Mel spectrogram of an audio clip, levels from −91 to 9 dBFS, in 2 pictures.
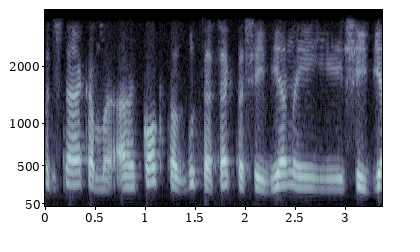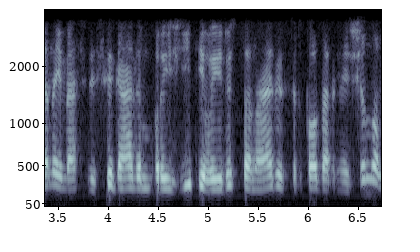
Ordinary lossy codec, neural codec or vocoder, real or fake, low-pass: AAC, 32 kbps; none; real; 3.6 kHz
